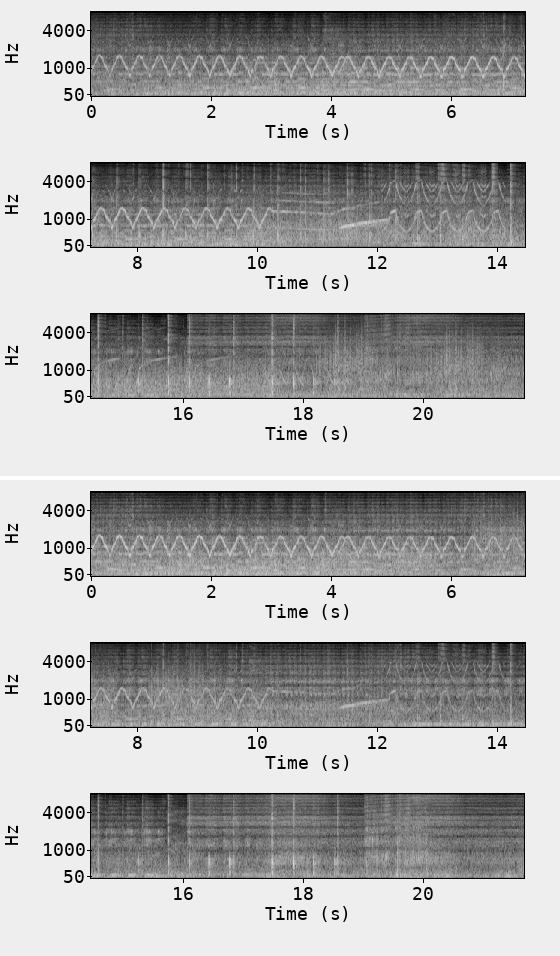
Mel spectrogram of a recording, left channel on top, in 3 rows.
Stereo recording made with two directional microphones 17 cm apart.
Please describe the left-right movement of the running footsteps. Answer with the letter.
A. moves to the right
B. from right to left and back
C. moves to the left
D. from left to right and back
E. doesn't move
A.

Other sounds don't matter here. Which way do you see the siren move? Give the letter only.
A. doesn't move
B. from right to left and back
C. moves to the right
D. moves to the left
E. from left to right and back
D.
